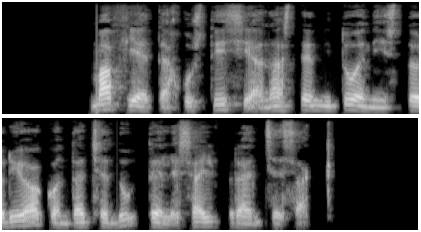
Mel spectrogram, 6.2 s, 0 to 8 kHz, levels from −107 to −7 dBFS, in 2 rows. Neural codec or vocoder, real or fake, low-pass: none; real; 7.2 kHz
